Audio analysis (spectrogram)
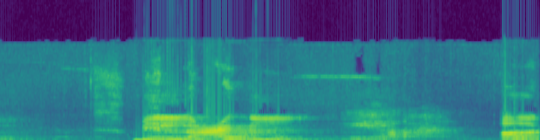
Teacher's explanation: Sebut al, lidah kita naik ke atas, guna bunyi l akhir, betul? Bil adl, tu dia.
